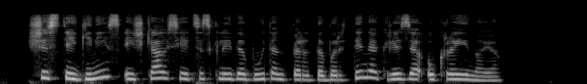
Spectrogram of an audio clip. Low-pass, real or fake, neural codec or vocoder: 10.8 kHz; real; none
